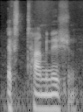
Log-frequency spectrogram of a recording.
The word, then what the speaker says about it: extermination: Now, the stressed syllable there is nei, and therefore the option D is the right answer.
